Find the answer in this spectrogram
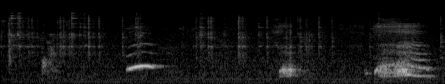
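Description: Baby hiccuping: three short squeaky hiccups about a second to a second and a half apart, the first the loudest.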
